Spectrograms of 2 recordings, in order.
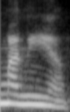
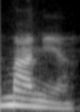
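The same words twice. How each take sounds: First: "manía" as ma-NÍ-a; marked hiatus. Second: "mania" as MA-nia, stress on the first syllable; wrong diphthong form. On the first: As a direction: stress the í in "manía", separate from the a. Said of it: "Manía sí marca hiato". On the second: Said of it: "la palabra no es mania". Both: Shown as a demonstration.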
